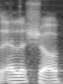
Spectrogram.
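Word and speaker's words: L.H.O.O.Q.: it says l-h-o-o-q but if you pronounce it like in french as ella shaw which means she has a really nice ass good for her okay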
